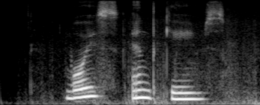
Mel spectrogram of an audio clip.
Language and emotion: Russian, sad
